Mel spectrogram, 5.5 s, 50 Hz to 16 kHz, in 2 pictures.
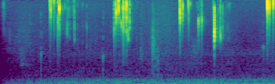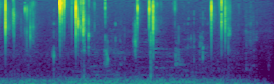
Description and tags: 36-Perro comiendo-consolidated
eating, Dog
